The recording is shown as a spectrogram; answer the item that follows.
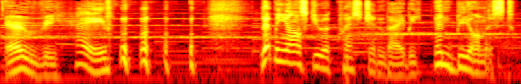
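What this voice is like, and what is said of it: Austin Powers character voice. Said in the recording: “Austin Powers impersonator”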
